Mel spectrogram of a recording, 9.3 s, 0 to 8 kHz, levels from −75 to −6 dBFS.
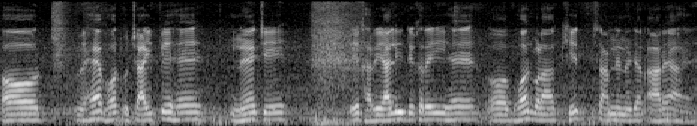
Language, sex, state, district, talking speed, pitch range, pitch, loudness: Hindi, male, Uttar Pradesh, Muzaffarnagar, 135 wpm, 140-160 Hz, 150 Hz, -22 LUFS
